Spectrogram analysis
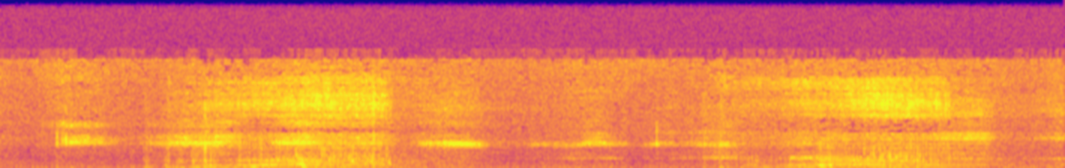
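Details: Sleeping cat snoring lightly: soft, rhythmic snuffling breaths over room noise.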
